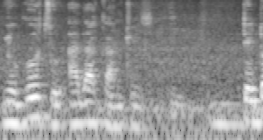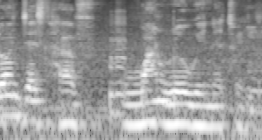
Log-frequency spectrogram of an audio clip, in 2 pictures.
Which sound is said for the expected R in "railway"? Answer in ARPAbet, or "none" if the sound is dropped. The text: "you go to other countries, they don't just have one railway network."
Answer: R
